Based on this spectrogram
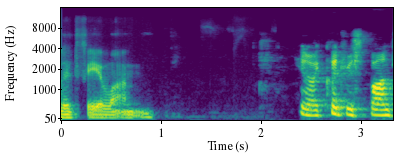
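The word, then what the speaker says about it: FAE1: fey1 or f-a-e ah you said it right pha one yeah it's a it's called uh it's a fatty acid um elongation yeah one it's a gene that was identified in arabidopsis and they call it pha one you know i could respond to one of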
